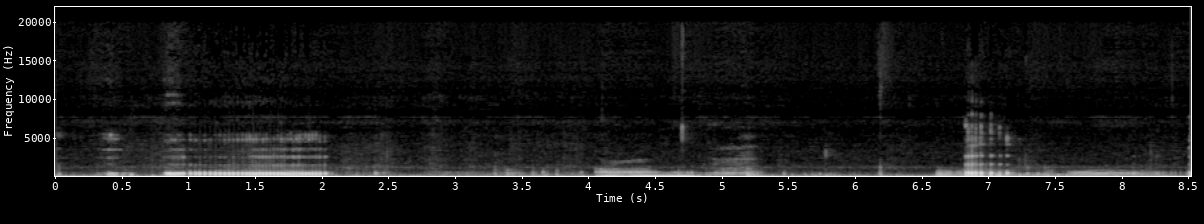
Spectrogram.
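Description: Several loud gurgling, rumbling bursts with quieter bubbling between them, typical of ordinary stomach growling (borborygmi) from gas and fluid moving.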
